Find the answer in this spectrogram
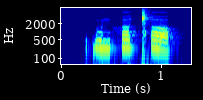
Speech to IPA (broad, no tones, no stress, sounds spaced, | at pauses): ɓ u n h ʌ ǁʰ ʌ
